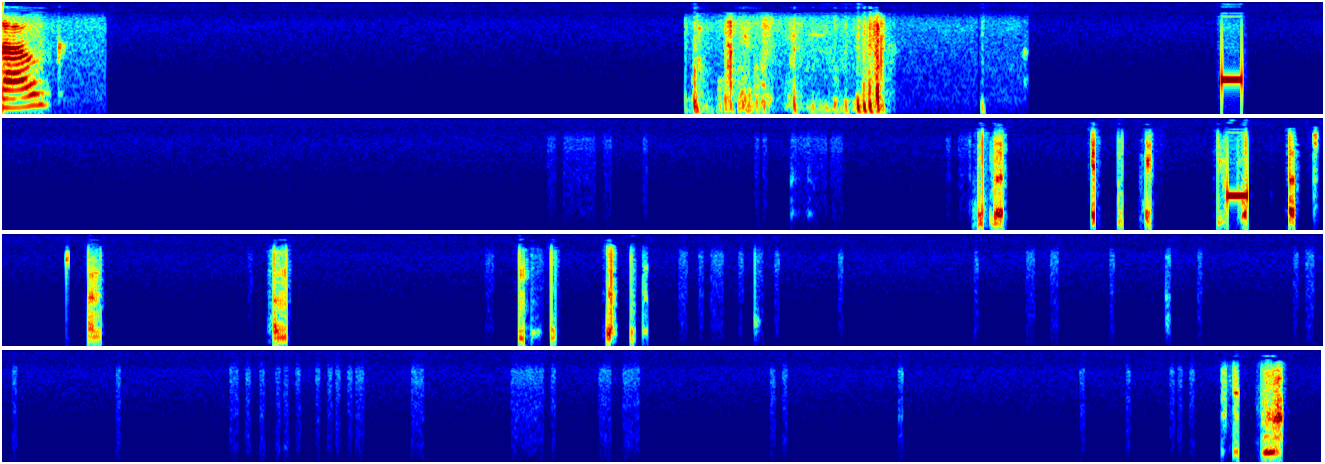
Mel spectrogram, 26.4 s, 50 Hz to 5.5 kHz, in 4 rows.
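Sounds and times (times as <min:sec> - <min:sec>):
speech: 0:00.0 - 0:00.4
crackling static: 0:03.4 - 0:05.1, 0:11.5 - 0:12.9, 0:15.8 - 0:17.1.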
